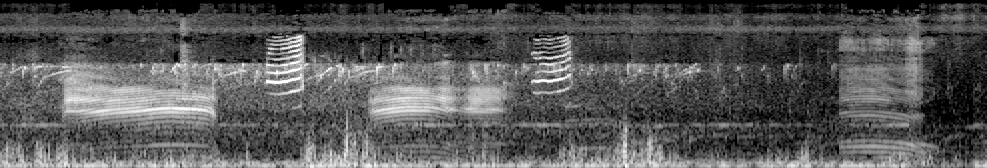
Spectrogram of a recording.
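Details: Dozens of tame cattle, coats from light brown to jet black, graze as a herd in a wide, muddy green rice field in soft morning sun; three drawn-out harmonic moos rise and fall, with short bird chirps and a steady low rumble behind.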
